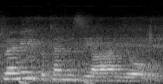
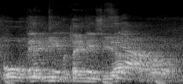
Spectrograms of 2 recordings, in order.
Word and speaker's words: Plenipotenziario: It sounds really much better if I go Plenipotenziario. Plenipotenziario. One of my friends calls it plenty of syllables. So it's a little bit difficult to say, but it's Plenipotenziario. But you have to do it in Italian.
